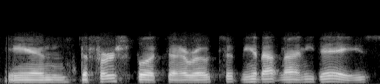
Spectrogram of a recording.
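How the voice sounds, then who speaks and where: A man's voice: on the low side, little pitch movement, moderate pace, no room sound. Male interview guest, conversational storyteller, explanatory manner, dry narrowband audio. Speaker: author guest. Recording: narrow phone-like sound, dry.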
